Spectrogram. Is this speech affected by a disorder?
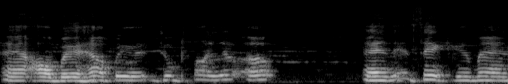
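Yes: cerebral palsy; uses wheelchair.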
